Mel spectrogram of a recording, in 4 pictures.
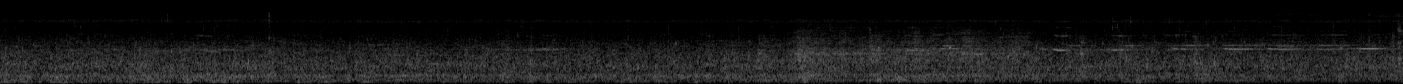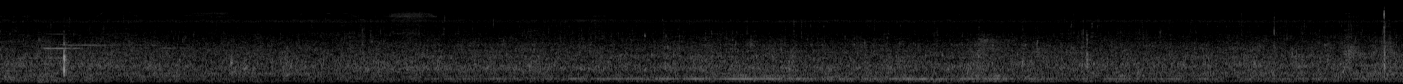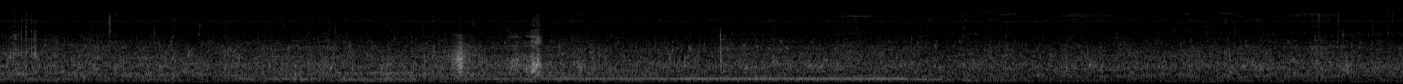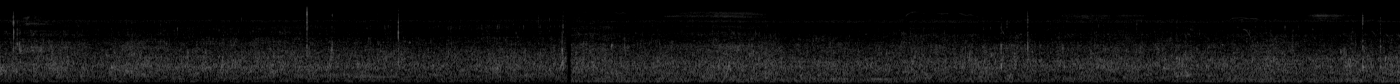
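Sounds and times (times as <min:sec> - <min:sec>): wheels rushing on rail: 0:06.9 - 0:15.4.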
